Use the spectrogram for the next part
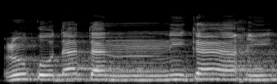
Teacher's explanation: قاف کو پر کر کے بھی پڑھیں گے اور ساتھ ساتھ اس کے اندر قلقلہ بھی کریں گے · اب دیکھیے ان 5 حرفوں میں سے قاف بھی ہے اور قاف ساکن بھی ہے، تو اس قاف کے اندر قلقلہ کریں گے۔ قلقلہ کہتے ہیں ہلکا سا آواز کو ڈبل کر کے پڑھیں گے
